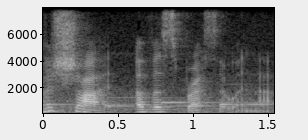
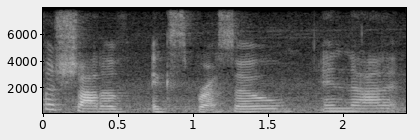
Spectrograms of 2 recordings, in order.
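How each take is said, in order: First: The word begins with an 'ess' sound. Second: The word begins with an 'ex' sound. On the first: The speaker calls it right. "it's espresso, but yes" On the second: The speaker calls it wrong. "it's a pet peeve for me when people say"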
